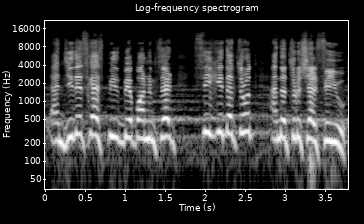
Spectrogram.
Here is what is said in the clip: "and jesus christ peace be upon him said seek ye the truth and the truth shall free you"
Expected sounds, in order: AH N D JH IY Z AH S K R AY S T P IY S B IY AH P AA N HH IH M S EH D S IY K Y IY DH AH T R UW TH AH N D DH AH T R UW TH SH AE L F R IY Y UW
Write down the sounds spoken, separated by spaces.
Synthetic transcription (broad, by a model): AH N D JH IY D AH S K AY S P IY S B IY AH P AA N HH IH M S EH D S IY K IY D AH T R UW T AH N D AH T R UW T SH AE L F IY Y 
